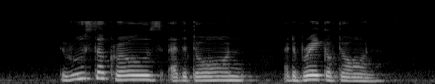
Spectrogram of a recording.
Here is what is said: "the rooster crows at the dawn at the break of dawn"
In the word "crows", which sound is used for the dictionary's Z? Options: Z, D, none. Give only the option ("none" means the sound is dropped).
Z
